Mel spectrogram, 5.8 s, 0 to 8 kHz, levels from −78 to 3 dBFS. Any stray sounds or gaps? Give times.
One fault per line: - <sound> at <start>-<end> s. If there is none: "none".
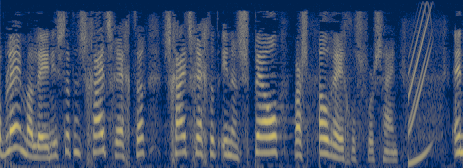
- dropout at 3.9-4.0 s
- chirp at 5.1-5.4 s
